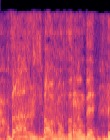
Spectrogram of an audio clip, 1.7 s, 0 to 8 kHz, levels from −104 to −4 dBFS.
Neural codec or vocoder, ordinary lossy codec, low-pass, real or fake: codec, 16 kHz, 16 kbps, FunCodec, trained on LibriTTS, 50 frames a second; MP3, 48 kbps; 7.2 kHz; fake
